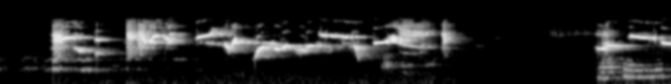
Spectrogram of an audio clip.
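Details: White-rumped shama, a female calling the male, in a forest-style performance: loud varied whistled and buzzy phrases, rising and falling, in bursts for about four seconds, then a pause and a short renewed phrase.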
